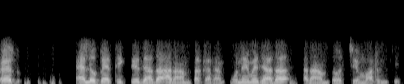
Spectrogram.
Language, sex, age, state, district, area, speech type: Sindhi, male, 30-45, Delhi, South Delhi, urban, conversation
